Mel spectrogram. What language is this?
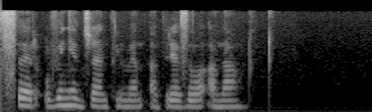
Russian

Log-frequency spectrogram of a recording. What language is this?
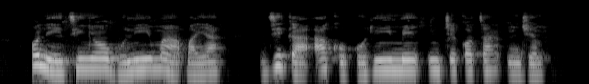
Igbo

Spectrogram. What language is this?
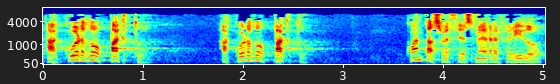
Spanish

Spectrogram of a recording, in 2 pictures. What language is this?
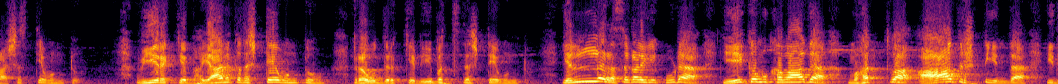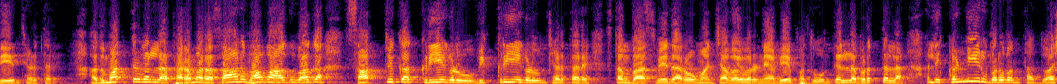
Kannada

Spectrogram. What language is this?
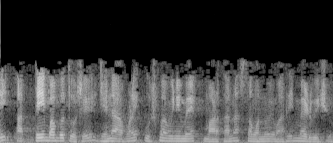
Gujarati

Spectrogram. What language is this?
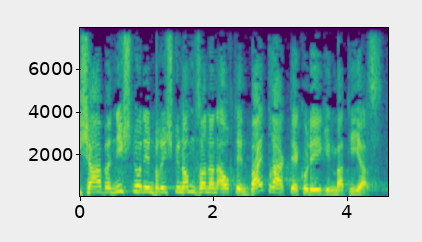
German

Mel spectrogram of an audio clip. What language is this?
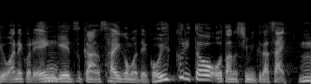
Japanese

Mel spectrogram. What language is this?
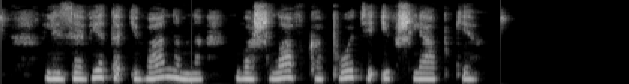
Russian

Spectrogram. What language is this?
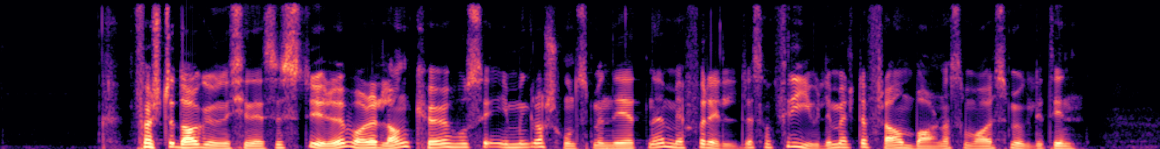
Norwegian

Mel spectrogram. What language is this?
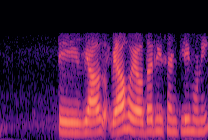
Punjabi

